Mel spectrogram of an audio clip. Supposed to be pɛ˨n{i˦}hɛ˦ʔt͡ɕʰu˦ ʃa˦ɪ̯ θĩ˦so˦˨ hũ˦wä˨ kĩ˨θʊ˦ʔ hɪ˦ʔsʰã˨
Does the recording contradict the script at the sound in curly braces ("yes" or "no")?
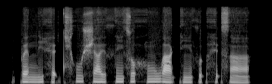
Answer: yes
